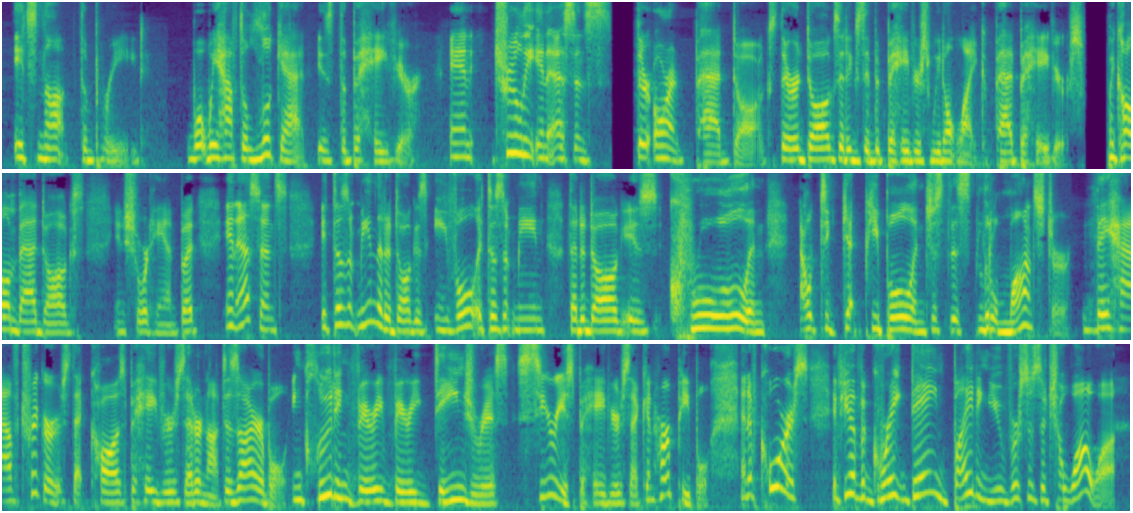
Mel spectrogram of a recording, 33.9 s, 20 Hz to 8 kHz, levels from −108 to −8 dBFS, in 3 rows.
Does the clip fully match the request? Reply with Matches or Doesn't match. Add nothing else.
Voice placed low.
Doesn't match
